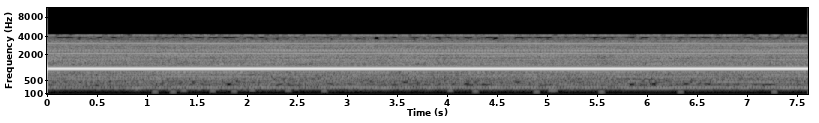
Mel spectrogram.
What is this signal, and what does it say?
Emergency Alert System (SAME) tones (the 1050 Hz attention tone). It is heard from 0.7 to 7.0 s.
